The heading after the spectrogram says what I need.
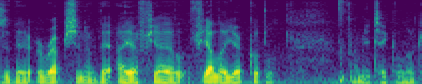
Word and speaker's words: Eyjafjallajökull: The Kull, which is actually pronounced Kuddl. Eyjafjallajökull.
